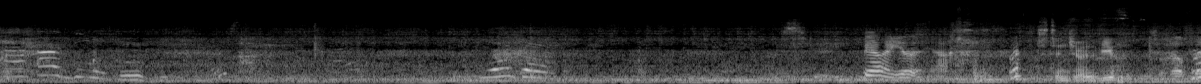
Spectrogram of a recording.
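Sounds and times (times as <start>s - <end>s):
cable car hum and rumble: 0.0s - 12.0s.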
